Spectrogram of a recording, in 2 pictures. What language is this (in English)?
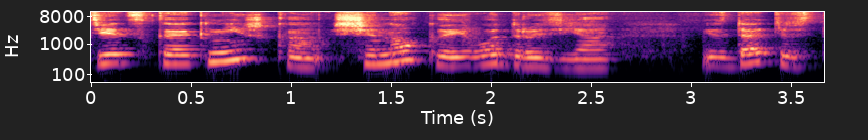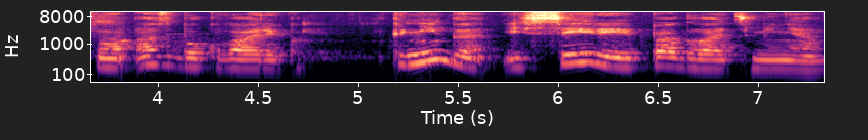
Russian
